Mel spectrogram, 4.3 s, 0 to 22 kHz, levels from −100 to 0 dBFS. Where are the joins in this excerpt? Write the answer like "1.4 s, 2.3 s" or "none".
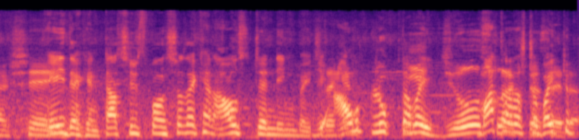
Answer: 2.3 s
